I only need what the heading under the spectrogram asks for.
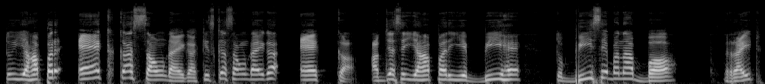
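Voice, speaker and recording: A man's voice: very high-pitched, no echo. A man giving a video lesson as a teacher, patiently repeating sounds and asking and answering his own questions. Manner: repeats key sounds for drilling.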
